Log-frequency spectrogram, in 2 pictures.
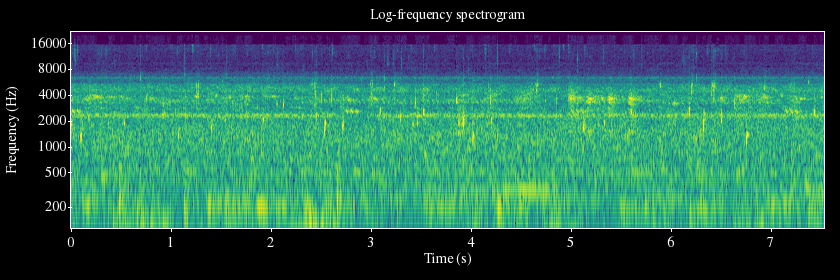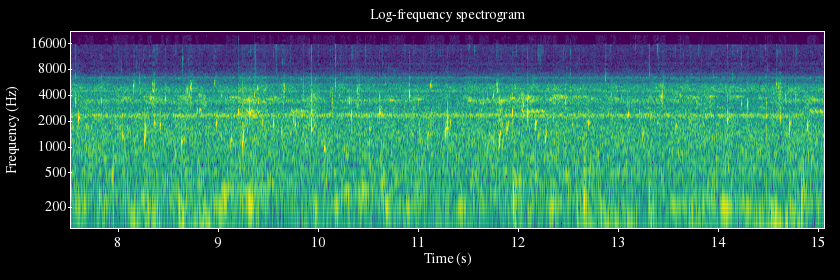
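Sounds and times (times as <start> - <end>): river water flowing and gurgling: 0.0 - 15.0.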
